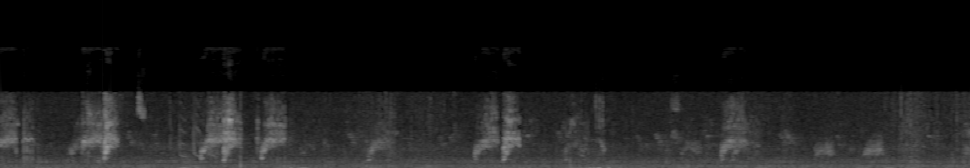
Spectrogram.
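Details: European starlings feeding in the afternoon ahead of a February blizzard, giving scattered sharp clicks, rasps and high squeaky notes in irregular bursts against a low rumbling background.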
